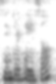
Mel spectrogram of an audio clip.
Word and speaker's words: Cinderhazel: You're right, pronounced Cinder Hazel.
